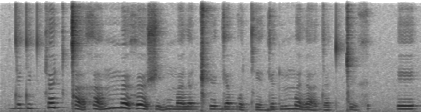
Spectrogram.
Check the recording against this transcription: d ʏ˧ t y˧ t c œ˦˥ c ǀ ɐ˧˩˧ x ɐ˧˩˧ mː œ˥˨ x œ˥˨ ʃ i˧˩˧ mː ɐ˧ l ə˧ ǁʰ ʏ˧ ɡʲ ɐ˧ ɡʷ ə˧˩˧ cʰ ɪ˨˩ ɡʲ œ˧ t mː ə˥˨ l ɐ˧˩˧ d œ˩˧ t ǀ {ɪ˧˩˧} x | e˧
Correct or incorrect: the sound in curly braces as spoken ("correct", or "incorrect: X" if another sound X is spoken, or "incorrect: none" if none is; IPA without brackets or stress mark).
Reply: incorrect: ʏ˧˩˧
